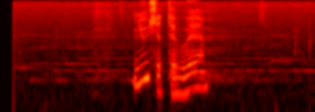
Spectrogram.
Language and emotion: Russian, sad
